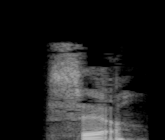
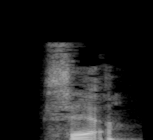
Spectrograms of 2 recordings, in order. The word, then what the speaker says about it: sær: The middle letter is an AE combination. It's one of 3 additional letters in the Danish alphabet. Repeat number 9 after the speaker, paying attention to the pronunciation. – Sær.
